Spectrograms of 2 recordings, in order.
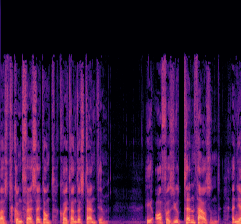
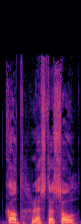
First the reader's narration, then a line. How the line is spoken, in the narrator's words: exclaimed Pulcheria Alexandrovna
